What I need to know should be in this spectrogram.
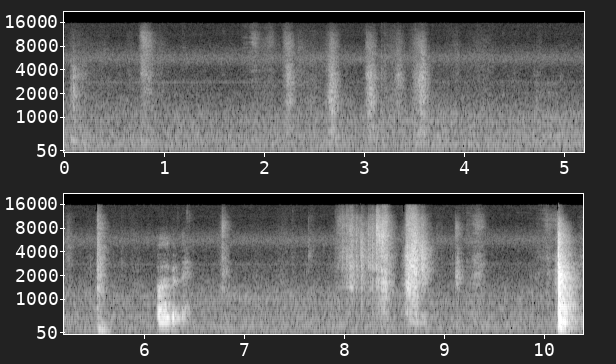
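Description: A knife cuts into a watermelon on a board with soft clicks.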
